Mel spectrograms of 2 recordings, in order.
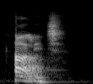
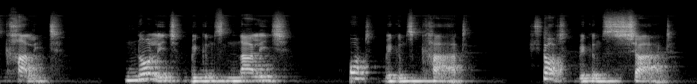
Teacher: the back rounded vowel shifts to back unrounded vowel. Now, this is a technical term, but in simple words, I can tell you O of British, O sound of British becomes A sound of American.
